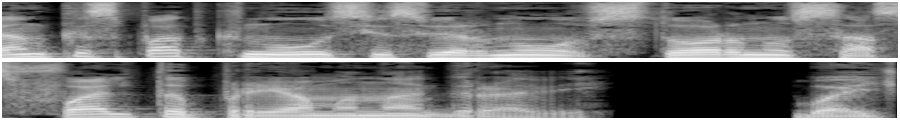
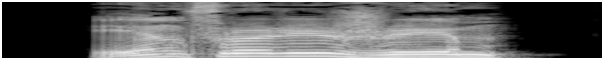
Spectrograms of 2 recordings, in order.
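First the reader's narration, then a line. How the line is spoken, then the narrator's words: Barking. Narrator (Russian): рявкнул Роберт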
